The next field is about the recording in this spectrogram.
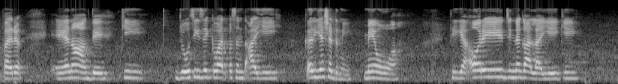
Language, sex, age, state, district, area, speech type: Dogri, female, 18-30, Jammu and Kashmir, Jammu, urban, spontaneous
